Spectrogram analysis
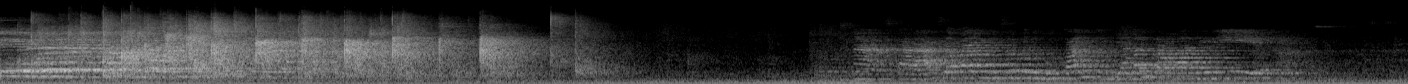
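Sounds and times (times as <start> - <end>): group clapping: 0.0 - 6.3.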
